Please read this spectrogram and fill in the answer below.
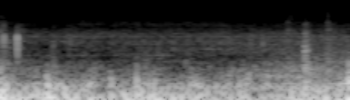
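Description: Low rumble of an off-road vehicle creeping in reverse at low speed, mixed with wind buffeting the microphone.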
